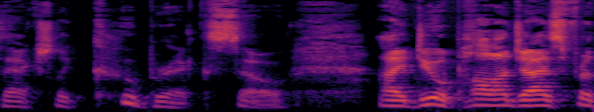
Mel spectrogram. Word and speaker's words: Kubrick: And finally, I mispronounced the name of Stanley Kubrick. I called him Kubrick. It's actually Kubrick.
